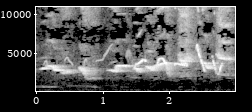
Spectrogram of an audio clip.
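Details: Oriental magpie-robin kept at home, singing back to another bird: a brisk sequence of rising and falling whistles and chattering notes in short linked phrases.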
